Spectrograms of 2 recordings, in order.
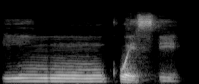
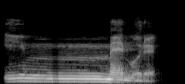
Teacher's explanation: when we say in questi, it's like the N, so you don't close the lips. It's in questi, but in this word you close. It's in memore.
